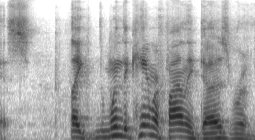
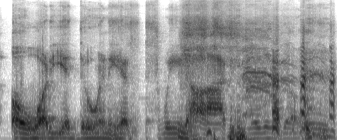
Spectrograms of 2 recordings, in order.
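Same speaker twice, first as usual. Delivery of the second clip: put-on classic smoky-voiced old grandma voice. Describing a film coworker character's voice, smoker grandma voice. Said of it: "that classic voice you've heard from every grandma that smokes".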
